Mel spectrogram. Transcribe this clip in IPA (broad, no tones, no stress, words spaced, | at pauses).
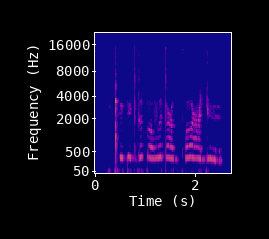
ǃʰyɠydɡəɠɔ vədʕod pʰɔʕə ɟʉ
